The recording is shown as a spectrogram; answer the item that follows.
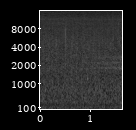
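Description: A waterfall in the Hokkaido level of the video game Hitman rushes with a steady, broad hiss of falling water, soft and continuous with no voices.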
